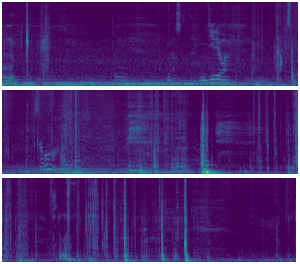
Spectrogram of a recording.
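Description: Hands rub and tap against a car door's rubber seal and interior trim, with soft clicks and knocks.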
